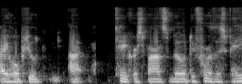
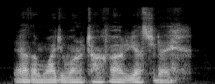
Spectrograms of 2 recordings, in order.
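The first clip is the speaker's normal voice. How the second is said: quiet, low muttering under the breath; 3 semitones lower, 4 dB quieter than usual. Voicing a character answering another quietly: mumbling under her breath. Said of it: "just kinda under her breath mumblings".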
